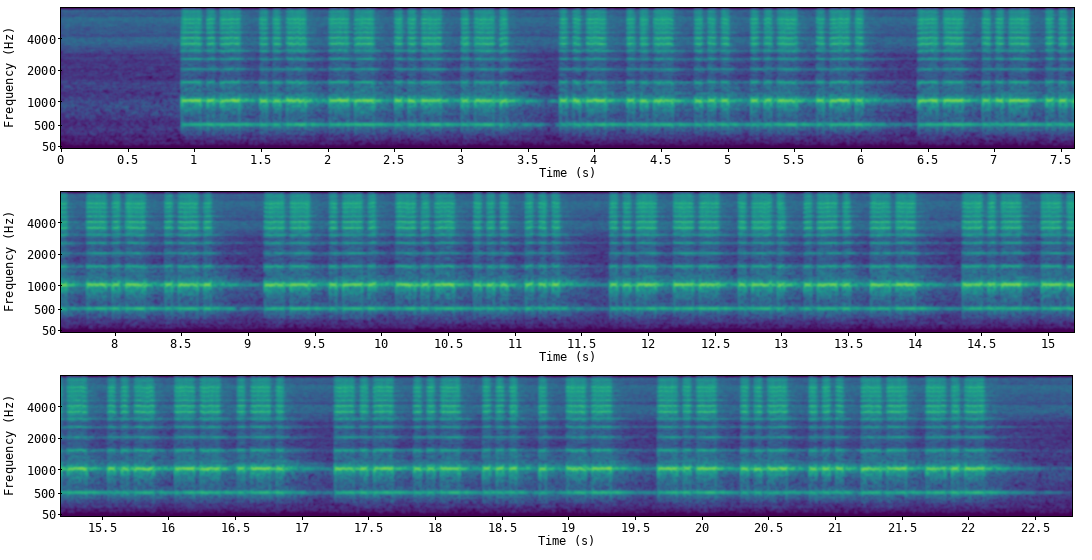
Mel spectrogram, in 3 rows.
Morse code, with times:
0.9-3.3 KUMUR
3.7-6.0 UUSUR
6.4-8.7 MUSKR
9.1-11.3 MRKSS
11.7-14.0 UMRRM
14.4-16.9 KKUMR
17.2-19.3 KUSEM
19.7-22.1 KUSMK

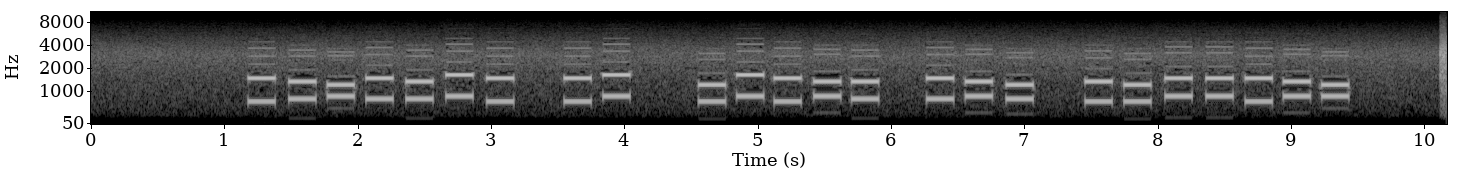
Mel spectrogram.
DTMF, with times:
1.2-3.2 35765C3
3.6-4.1 3C
4.6-5.9 1C385
6.3-7.1 684
7.5-9.4 2199387

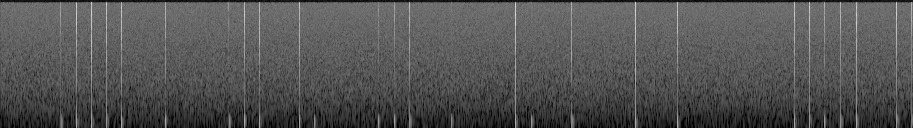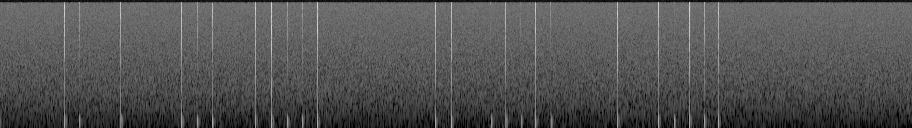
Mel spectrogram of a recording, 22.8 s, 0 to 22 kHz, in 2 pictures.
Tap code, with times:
0.8-8.5 VMLFA
9.9-15.4 WFP
16.8-20.4 JE

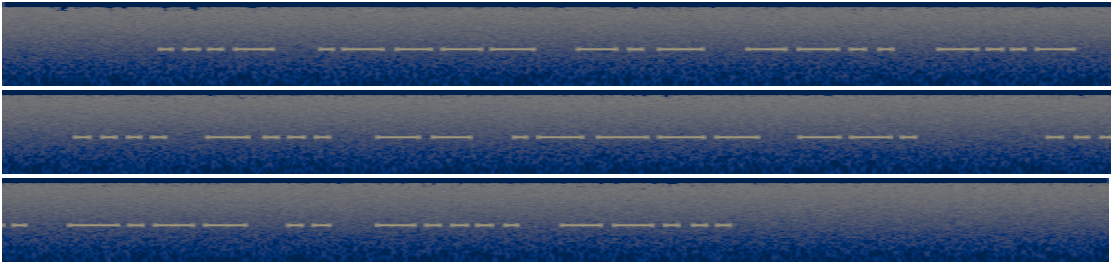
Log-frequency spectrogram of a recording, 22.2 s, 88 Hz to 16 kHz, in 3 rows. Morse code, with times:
1.1-7.1 V1KZX
7.9-13.5 HBM1G
14.4-19.6 HYI67

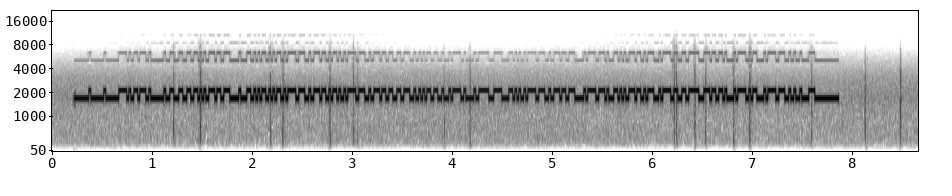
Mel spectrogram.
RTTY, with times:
1.1-1.6 WIR
1.7-2.6 MUSSEN
2.8-3.2 DEN
3.4-5.0 INSPEKTOREN
5.2-5.8 MEHR
5.9-6.5 ZEIT
6.7-7.7 GEBEN.

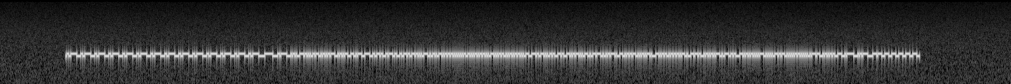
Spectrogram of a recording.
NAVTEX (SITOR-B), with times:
3.0-4.3 EHAZZMK
4.2-5.8 YN4LI96
5.7-6.8 UWJ0
6.7-7.7 WFEK
7.5-8.8 RRC5V

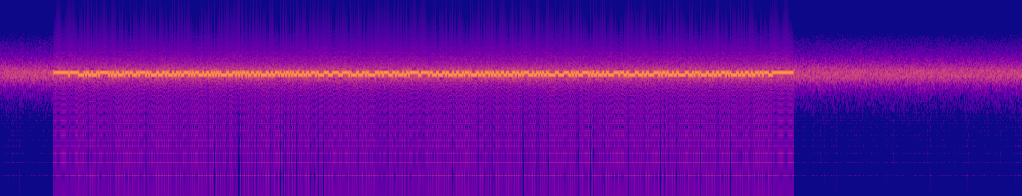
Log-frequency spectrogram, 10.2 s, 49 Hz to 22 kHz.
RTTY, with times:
1.1-1.7 SHAKEN
1.8-2.0 BY
2.1-3.0 RENFIELDS
3.1-4.0 COMMENT,
4.1-4.5 VAN
4.6-5.3 HELSING
5.4-6.0 STORMS
6.1-6.4 OUT
6.5-6.7 OF
6.8-7.1 THE
7.2-7.8 CELL.

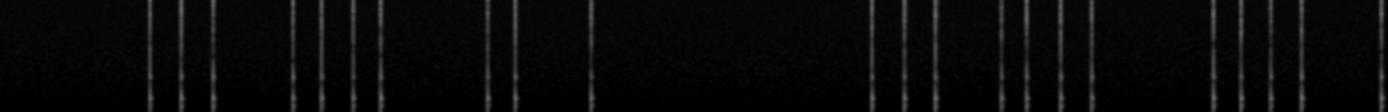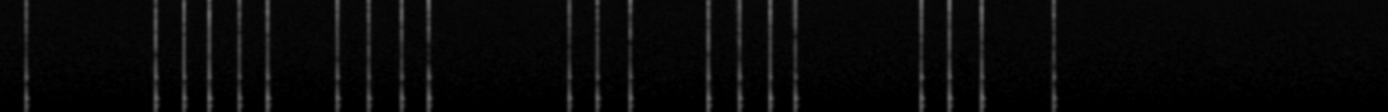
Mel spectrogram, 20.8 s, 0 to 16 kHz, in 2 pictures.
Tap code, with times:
1.1-4.5 OF
6.5-18.4 ORYOL

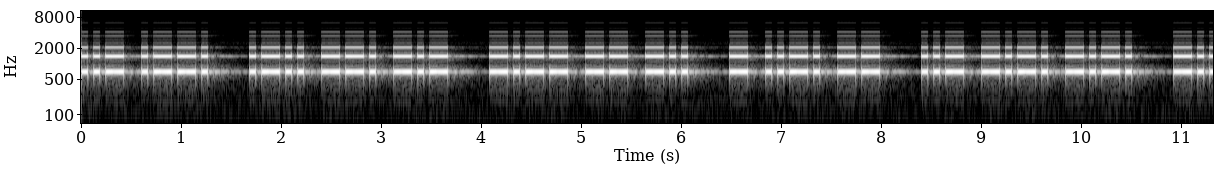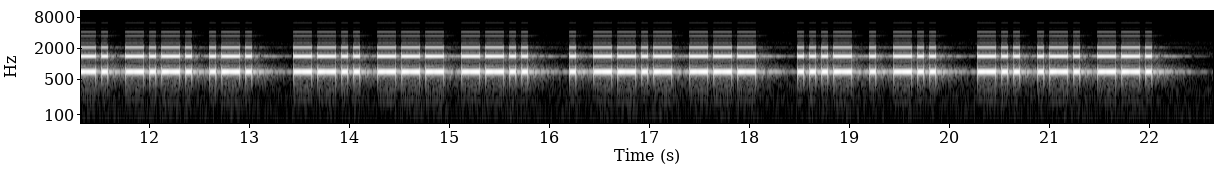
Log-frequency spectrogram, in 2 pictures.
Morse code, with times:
0.0-1.3 …
1.7-3.7 LGK
4.1-6.1 YMD
6.5-8.0 TFM
8.4-10.5 UCC
10.9-13.0 CCR
13.4-15.8 ZOZ
16.2-18.1 EQO
18.5-19.9 VED
20.3-22.0 DRG

